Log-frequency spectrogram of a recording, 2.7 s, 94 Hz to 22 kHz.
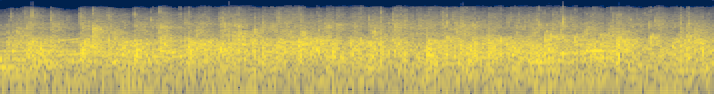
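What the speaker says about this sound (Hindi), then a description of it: "एक बार जोरदार तालियां बजाएंगे।" A crowd at a 50th wedding anniversary celebration gives dense, continuous applause, loud and even from start to finish.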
